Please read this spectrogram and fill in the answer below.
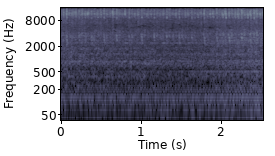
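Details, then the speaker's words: Toyota Camry 2.5L 4-cylinder (2017) after water pump replacement: even, steady idle with no rattling or marble-like chatter from the front of the engine; normal idle. The old pump's bearing had rattled under belt tension. "Alright, it's all in. Quiet as a mouse."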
